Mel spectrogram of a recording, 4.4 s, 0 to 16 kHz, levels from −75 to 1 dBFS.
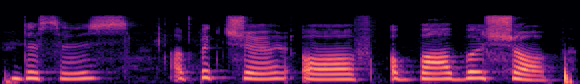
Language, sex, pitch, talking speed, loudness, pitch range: English, female, 255 Hz, 110 wpm, -19 LUFS, 235-270 Hz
